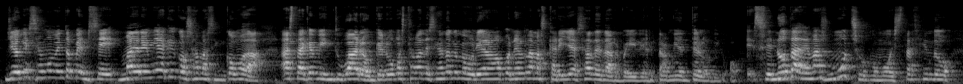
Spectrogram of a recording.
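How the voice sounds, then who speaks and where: A woman's voice: on the high side, fast, few pauses, fairly bright tone, echoey room. A woman, telling a storytime vlog tale in a blunt, wry and profane way. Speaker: vlogger.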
